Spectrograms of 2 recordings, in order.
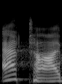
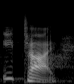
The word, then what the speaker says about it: Attai: We pronounce it Attai, but over in Israel it's Ittai.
